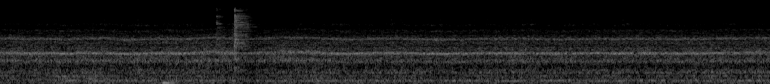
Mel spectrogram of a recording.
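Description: Food processor motor running steadily with a high whine as it grinds beef and pork. A single sharp clink comes about two seconds in.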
